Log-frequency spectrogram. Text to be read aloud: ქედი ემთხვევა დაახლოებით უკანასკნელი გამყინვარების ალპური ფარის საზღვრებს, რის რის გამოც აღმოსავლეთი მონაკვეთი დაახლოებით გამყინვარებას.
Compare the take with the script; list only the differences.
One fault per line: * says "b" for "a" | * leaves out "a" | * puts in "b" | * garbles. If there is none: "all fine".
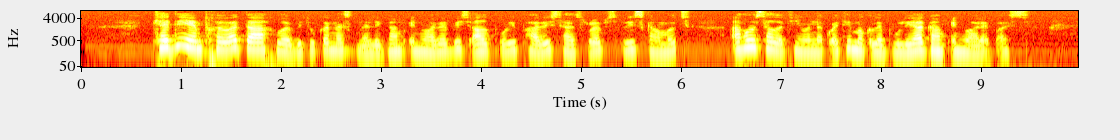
* leaves out "რის"
* says "მოკლებულია" for "დაახლოებით"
